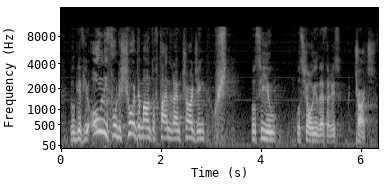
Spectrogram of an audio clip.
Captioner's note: wssshhht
